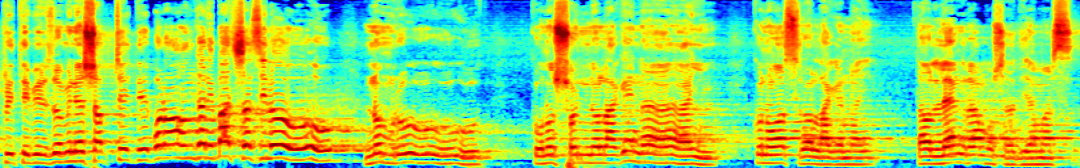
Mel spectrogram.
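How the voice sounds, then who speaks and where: Chanting, shouting man preacher over echoing loudspeakers. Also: high voice, fairly even intonation, a little slow, faint music behind. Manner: chanting, shouting refrains, calls crowd to respond. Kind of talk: Bengali waz sermon. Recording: echoey outdoor PA with long reverb.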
